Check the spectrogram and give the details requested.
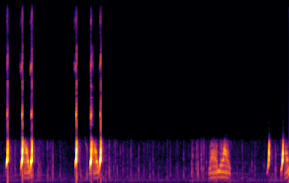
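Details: Quail call: two crisp three-note phrases of sharp, whistled clicks, then a drawn-out hoarse buzz, and the clipped notes start again.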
